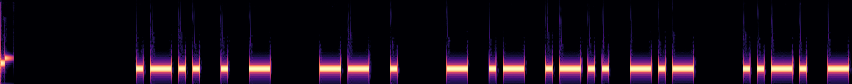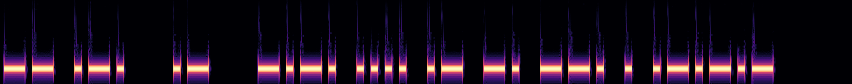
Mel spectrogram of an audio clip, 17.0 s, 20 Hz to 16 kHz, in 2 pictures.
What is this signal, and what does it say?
Morse code, heard as a keyed tone, about 17 wpm, 700 Hz. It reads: LET ME TALK FOR A CHANGE.
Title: Sentences from Top 1000 Words - Review Part 1 - 17wpm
